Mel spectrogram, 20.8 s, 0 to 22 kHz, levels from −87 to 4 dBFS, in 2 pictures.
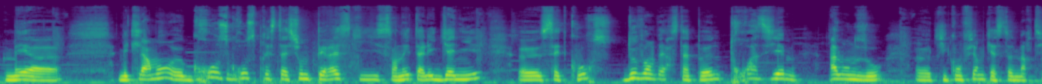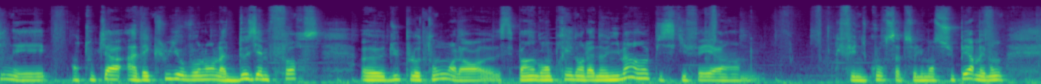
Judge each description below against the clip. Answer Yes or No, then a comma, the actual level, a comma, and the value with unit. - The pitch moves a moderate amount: Yes, average, 3.5 semitones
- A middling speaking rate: Yes, average, 175 wpm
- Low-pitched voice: No, medium, 150 Hz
